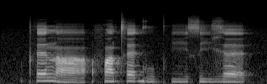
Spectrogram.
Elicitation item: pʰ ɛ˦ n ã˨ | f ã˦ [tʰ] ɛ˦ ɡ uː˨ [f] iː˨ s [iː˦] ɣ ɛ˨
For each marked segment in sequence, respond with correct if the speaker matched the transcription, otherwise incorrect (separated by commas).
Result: correct, incorrect, incorrect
